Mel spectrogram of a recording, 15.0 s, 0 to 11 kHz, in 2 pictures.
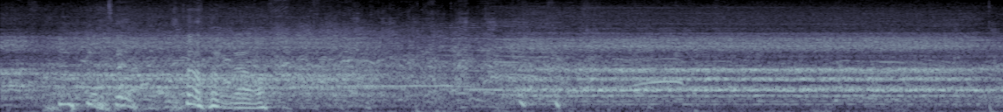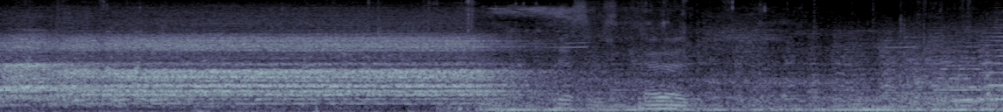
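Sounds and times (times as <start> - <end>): choir singing sustained chords: 0.0 - 15.0.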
